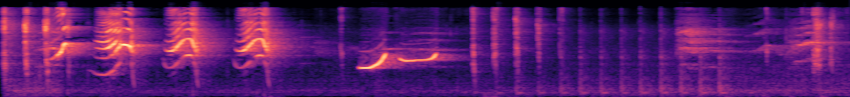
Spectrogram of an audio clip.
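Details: A pet talking parrot in India gives a burst of loud, rising whistled notes in quick succession. A lower, drawn-out whistle follows, then a run of dry clicks and a few squeaky high notes.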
